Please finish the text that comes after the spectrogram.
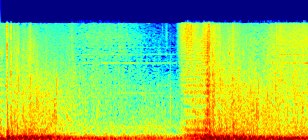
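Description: A fiery blast from the Confringo spell in Hogwarts Legacy erupts after a low rumbling lull, a sudden loud burst with a crackling, roaring tail that stays dense and close.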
